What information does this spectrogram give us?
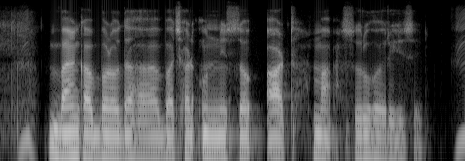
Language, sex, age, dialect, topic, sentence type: Chhattisgarhi, male, 18-24, Western/Budati/Khatahi, banking, statement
